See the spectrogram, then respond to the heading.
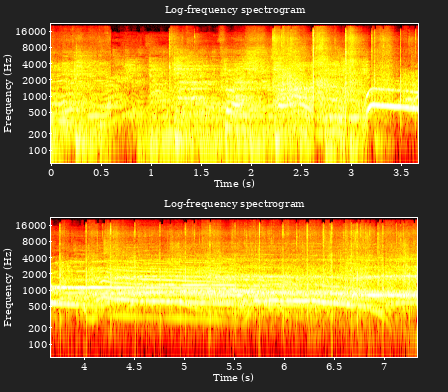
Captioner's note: audience cheering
